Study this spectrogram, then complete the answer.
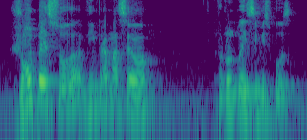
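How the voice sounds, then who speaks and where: Audible room echo surrounds the voice. A man speaks at a high pitch. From Brazilian Northeast. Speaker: election lawyer and law professor. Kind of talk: podcast interview.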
